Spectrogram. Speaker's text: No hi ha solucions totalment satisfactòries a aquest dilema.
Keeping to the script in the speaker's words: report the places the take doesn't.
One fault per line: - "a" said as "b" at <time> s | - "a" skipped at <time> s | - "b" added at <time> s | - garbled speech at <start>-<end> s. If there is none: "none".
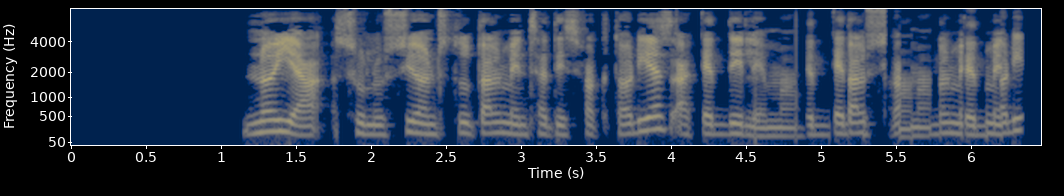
- garbled speech at 4.9-6.3 s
